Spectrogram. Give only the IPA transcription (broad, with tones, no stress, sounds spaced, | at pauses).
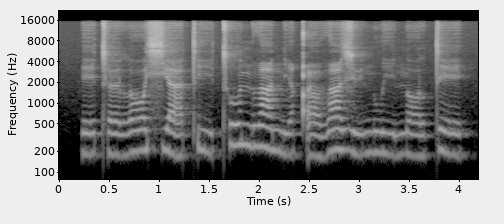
e˩˧ tʰ œ˩ l ɔ˧˥ sʲ a˧˩˧ tʼ i˧˩˧ tʰ o˥ n ðˤ e˦˨ n i˩˧ qʼ ø˩ ðˤ e˥ z y˩˧ n w i˩ n ɔ˧˩˧ l t e˦˨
